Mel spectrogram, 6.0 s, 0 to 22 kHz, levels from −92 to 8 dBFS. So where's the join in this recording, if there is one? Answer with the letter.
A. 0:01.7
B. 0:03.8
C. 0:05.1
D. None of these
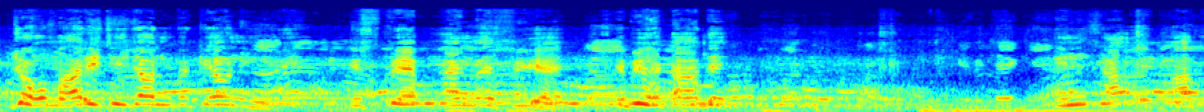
A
